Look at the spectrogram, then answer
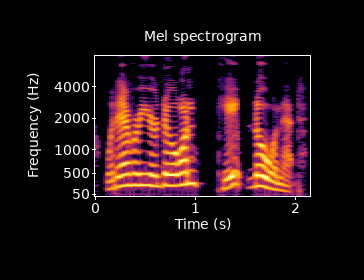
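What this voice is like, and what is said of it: Imitated Southern accent. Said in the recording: “In her southern accent.”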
